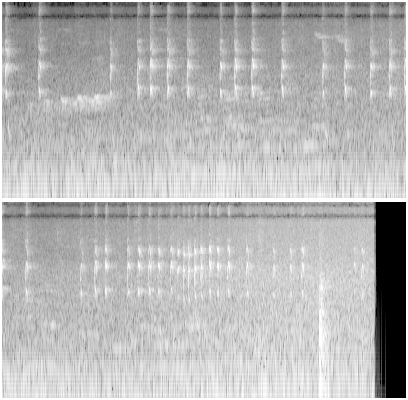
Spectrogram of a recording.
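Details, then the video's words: Sri Lankan garden squirrel producing a loud run of sharp, metallic chirps, roughly four per second, steady at first and then quickening and crowding together before stopping abruptly. "Loud Squirrel sound"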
